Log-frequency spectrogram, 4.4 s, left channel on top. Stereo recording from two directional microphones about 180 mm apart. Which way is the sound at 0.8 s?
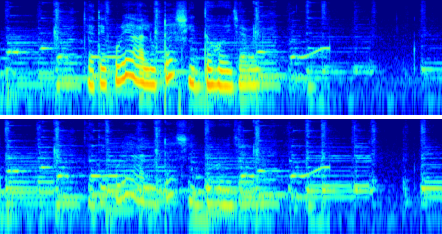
50° left (ahead or behind).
